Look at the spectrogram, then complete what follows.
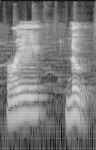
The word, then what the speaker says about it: Renault: they pronounce it wrong because it looks like Renault. लेकिन अगर आप इसे Renault बोलते हैं, that's totally wrong. The correct pronunciation is Renault.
